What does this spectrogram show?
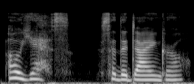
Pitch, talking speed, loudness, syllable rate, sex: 225 Hz, 185 wpm, -17 LUFS, 4.6 syllables/s, female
